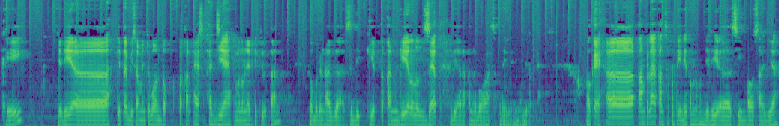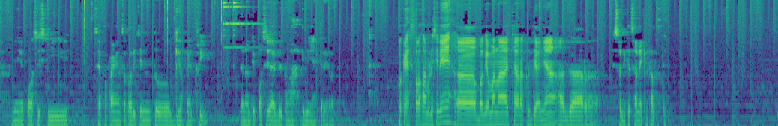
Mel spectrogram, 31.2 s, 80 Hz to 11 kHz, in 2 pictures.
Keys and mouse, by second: 0.0 n, 0.9 middle click, 4.7 s, 7.8 g, 10.6 middle click, 11.6 shift+middle click, 13.0 click, 14.1-14.4 middle drag, 16.5 middle click, 17.6-21.2 drag, 21.4-23.9 middle drag, 25.9-26.2 shift+middle drag, 26.5-27.2 middle drag, 28.0 click, 30.8-31.1 drag.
